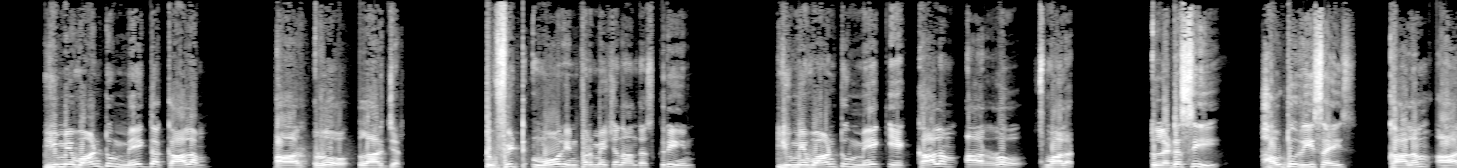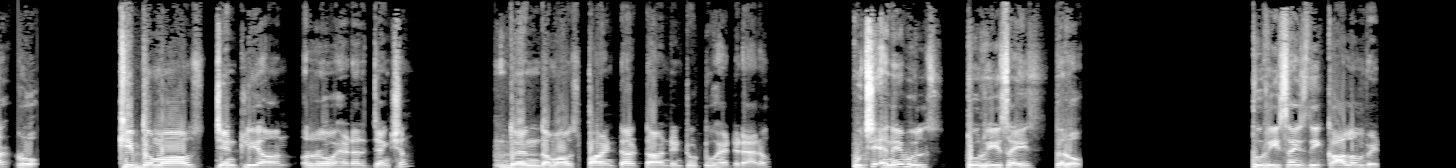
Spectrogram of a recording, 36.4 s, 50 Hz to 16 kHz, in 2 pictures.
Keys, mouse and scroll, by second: 31.2-32.5 drag.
